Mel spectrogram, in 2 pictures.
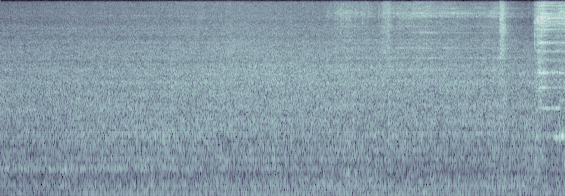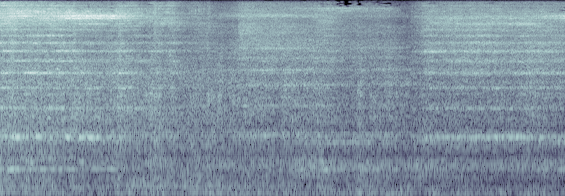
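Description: Northern Pacer diesel railbus pulling into the platform with a running rumble. A high-pitched, many-toned squeal from its wheels and brakes sets in about five seconds in, eases off, and comes back near the end.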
